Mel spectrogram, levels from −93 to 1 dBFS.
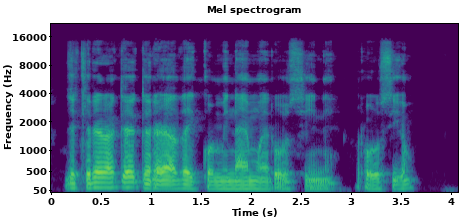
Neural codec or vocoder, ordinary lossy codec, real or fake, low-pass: vocoder, 44.1 kHz, 128 mel bands, Pupu-Vocoder; Opus, 64 kbps; fake; 14.4 kHz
